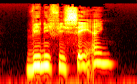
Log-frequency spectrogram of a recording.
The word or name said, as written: vinificering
